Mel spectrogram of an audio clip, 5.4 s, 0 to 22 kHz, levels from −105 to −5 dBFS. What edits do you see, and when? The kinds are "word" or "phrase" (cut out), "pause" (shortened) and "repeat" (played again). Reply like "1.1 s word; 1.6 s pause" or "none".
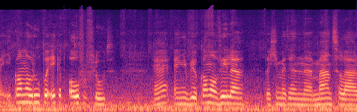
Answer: none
